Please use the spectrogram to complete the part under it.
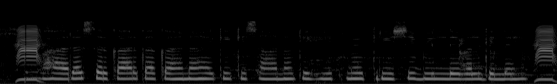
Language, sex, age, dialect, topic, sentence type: Magahi, female, 18-24, Central/Standard, agriculture, statement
